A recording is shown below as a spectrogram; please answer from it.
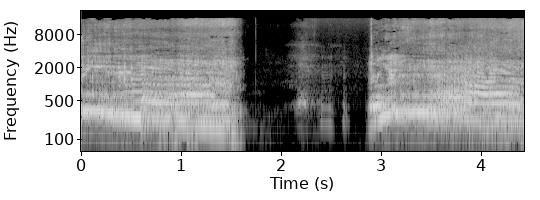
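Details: Lion at close range at Cheetah Experience, South Africa, giving two loud, deep, harmonic roars: the first lasts about a second and a half, then comes a short pause with soft breathing, then a second sustained roar.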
